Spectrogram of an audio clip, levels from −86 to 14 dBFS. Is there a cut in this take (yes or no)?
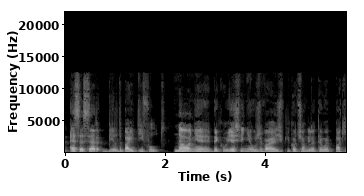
yes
